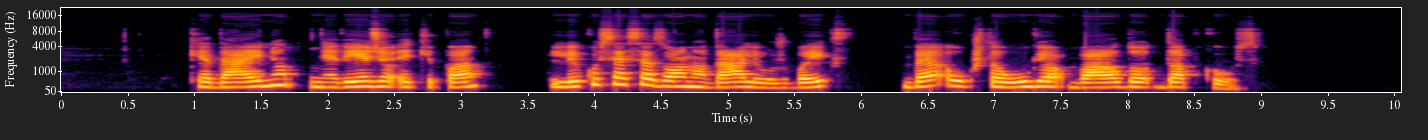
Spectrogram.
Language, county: Lithuanian, Kaunas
